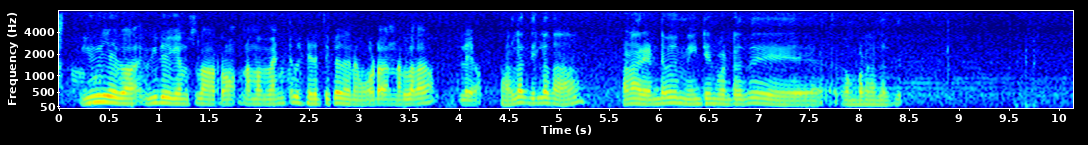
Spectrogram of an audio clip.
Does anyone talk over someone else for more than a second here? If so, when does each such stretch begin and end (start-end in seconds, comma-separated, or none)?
none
